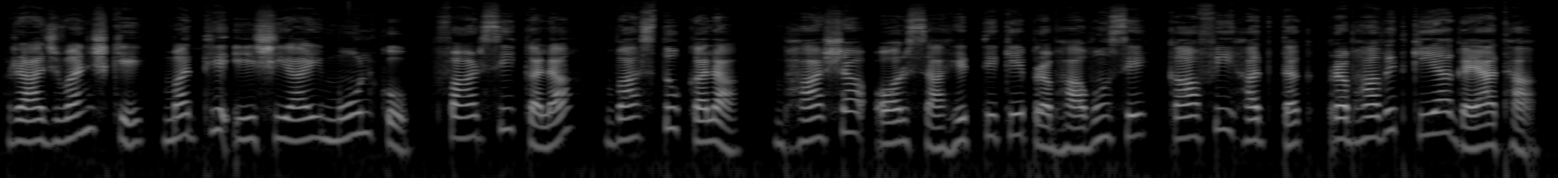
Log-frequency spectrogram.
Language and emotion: Hindi, neutral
